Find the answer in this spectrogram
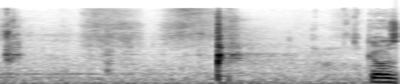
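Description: Handling noise from an Easy Cam Post camera mount being worked in the hands, with one sharp click about a second in.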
